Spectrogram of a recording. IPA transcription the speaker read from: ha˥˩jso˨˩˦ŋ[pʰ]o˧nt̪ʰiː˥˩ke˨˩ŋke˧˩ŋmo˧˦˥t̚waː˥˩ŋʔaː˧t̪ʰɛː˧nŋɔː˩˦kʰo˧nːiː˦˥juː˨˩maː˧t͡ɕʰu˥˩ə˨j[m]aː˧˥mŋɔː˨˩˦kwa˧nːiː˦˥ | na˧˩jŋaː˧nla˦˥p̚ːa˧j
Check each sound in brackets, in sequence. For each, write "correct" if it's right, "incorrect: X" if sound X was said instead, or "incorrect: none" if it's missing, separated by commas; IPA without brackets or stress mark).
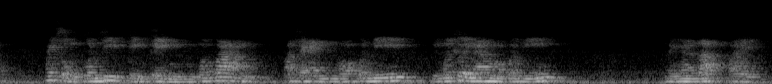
incorrect: kʰ, incorrect: n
